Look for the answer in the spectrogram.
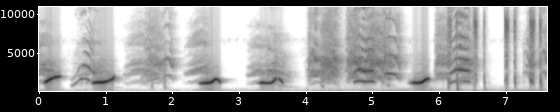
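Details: Indian parrot vocalizing with clear whistled notes, each sweeping upward, repeated about every second, mixed with scratchy chatter and a few sharp clicks near the end.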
